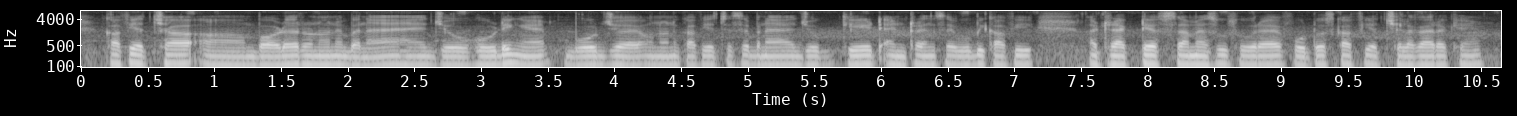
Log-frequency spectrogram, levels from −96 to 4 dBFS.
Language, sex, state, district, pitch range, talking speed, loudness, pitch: Hindi, male, Uttar Pradesh, Hamirpur, 110-120 Hz, 215 wpm, -19 LUFS, 115 Hz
